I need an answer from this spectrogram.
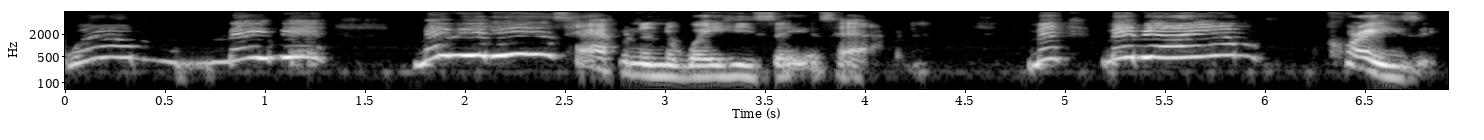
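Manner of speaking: high, pleading self-doubt; doubting herself. Retold or imitated. Woman being gaslit doubting herself, high pleading. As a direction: sound like you're losing your grip. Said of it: "you're thinking".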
